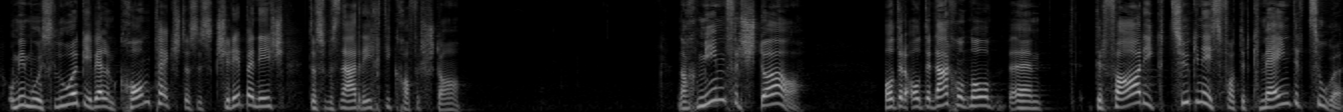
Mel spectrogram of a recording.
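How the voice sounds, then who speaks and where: A man's voice: high voice, big pitch swings, moderate pace. A man preaching a sermon, earnest and teaching, thinking aloud with small restarts. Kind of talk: sermon to a congregation.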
